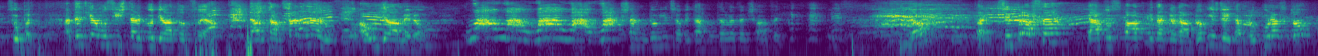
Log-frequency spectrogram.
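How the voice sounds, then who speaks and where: A man performing as a children's magician at a live event, playfully teasing the kids and calling out to the crowd. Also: high voice. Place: event hall with audience. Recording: echoey, distant mic, noisy ambience.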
